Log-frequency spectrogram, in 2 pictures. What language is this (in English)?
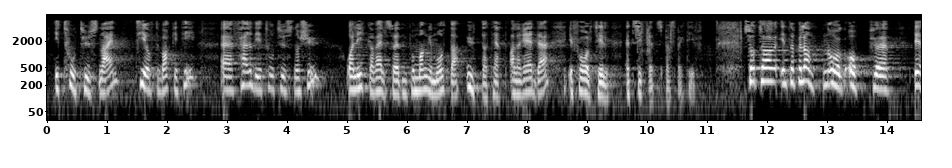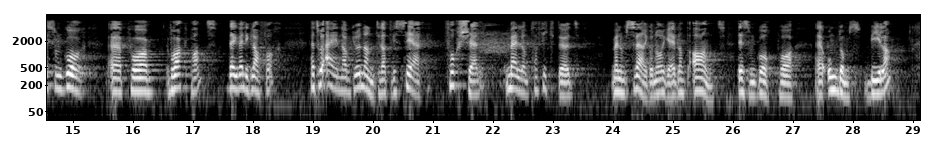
Norwegian Nynorsk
